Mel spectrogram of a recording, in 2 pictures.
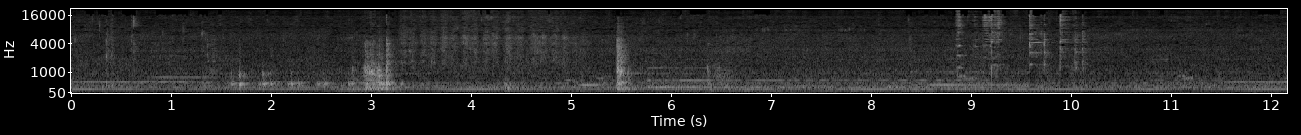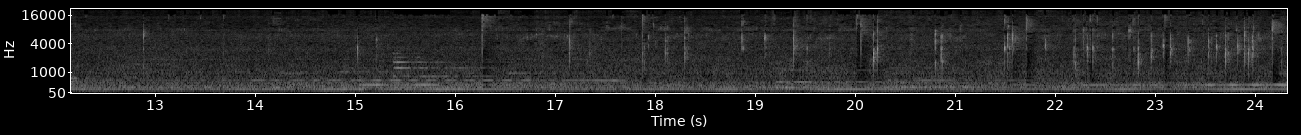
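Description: Asafoetida tempering for majjige huli, a curd-based curry, sizzles steadily in hot oil with small stirring clinks, continuous and close with no talk.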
